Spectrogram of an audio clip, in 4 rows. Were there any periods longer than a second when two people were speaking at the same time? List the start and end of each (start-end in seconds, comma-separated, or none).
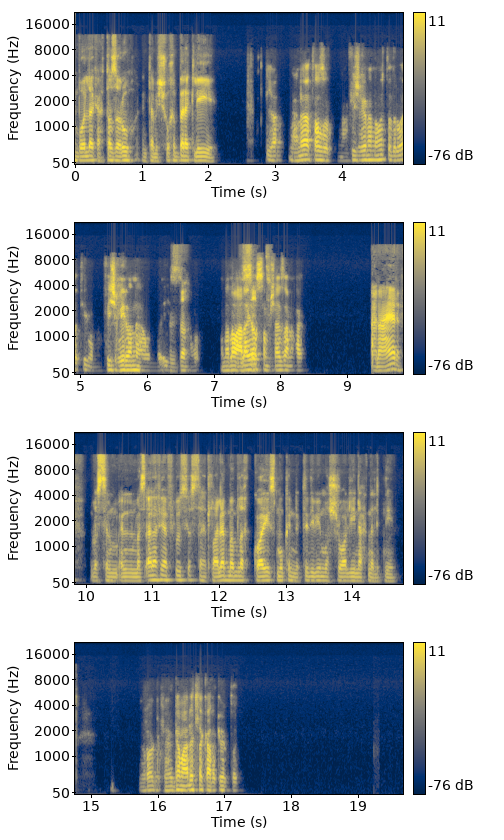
none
